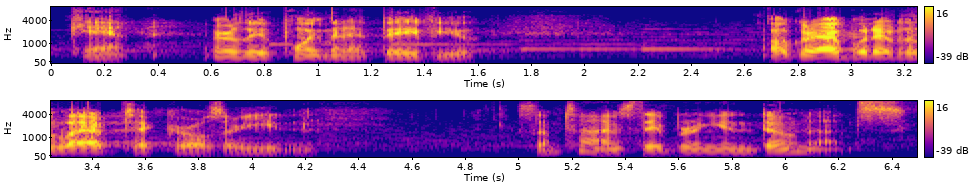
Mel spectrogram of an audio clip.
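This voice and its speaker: A man's voice: lowish voice, animated, a little fast, muffled recording, faint music behind, close to an everyday voice. A man playing an easygoing, evasive young 1950s doctor and husband in a radio drama. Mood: breezy.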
